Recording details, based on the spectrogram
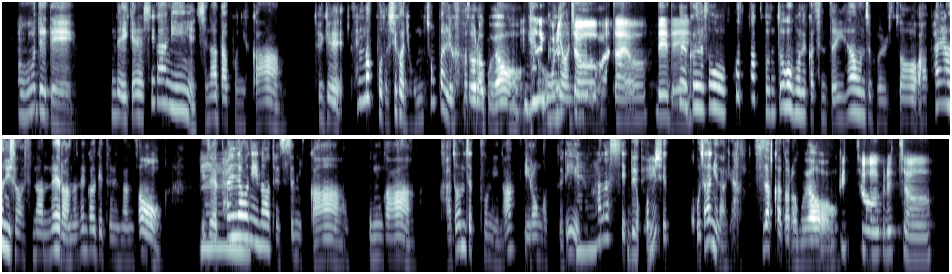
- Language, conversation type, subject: Korean, advice, 이사할지 말지 어떻게 결정하면 좋을까요?
- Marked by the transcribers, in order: other background noise; laughing while speaking: "가더라고요"; laugh; background speech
